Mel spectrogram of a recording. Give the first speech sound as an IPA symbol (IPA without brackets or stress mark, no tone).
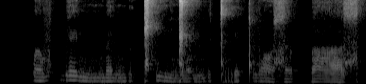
k͡p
